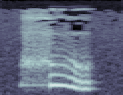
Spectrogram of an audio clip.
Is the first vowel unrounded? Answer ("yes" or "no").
no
